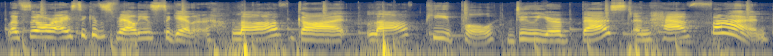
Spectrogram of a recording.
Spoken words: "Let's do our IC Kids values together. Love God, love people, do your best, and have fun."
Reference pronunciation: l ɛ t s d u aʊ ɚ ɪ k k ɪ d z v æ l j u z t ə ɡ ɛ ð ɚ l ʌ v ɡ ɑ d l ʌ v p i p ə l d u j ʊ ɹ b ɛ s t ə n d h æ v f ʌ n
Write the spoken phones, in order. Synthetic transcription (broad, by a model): l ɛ t s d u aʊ ɚ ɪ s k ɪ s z v æ l j u z t ə ɡ ɛ ð ɚ l ʌ v ɡ ɑ d l ʌ v p i p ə l d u j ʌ ɹ b ɛ s t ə n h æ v f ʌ n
